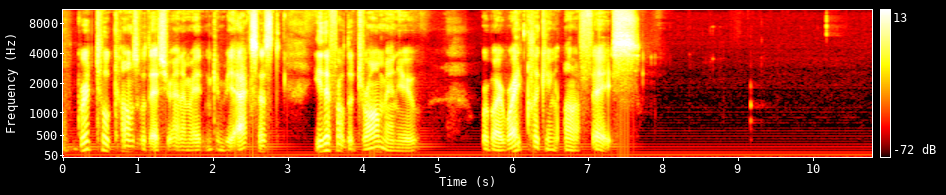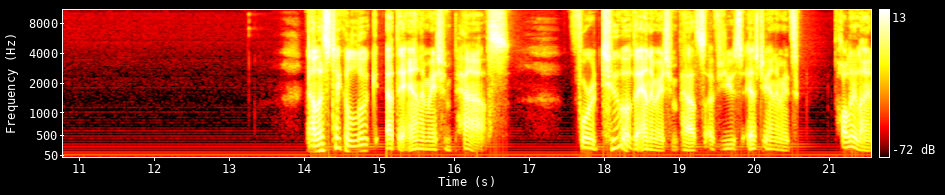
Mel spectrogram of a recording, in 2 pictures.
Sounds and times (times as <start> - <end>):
Speech: 0.0 - 4.7, 5.6 - 7.8, 14.0 - 16.8, 17.6 - 21.5.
